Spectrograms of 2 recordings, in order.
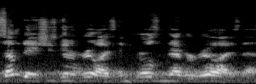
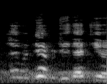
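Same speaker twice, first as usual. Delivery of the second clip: put-on much higher girlish pleading; mock girl voice; 13 semitones higher, faster than usual. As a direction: ham up the lovestruck girl.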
